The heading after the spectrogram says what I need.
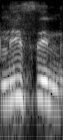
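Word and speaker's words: listen: your body this is লিসেন কথাটা হচ্ছে লিসেন টি এর উচ্চারণটা হবে না লিসেন টু ইউর বডি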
